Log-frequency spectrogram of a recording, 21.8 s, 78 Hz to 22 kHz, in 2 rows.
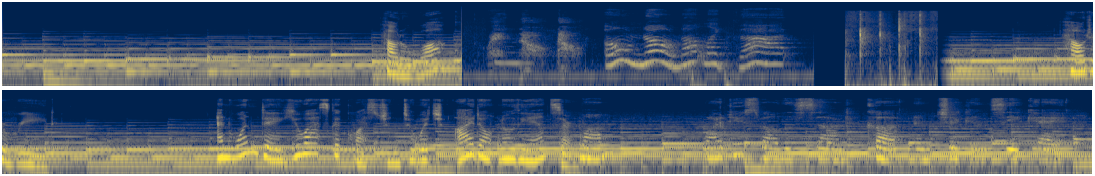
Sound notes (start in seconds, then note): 0.0 soft piano music; 4.9 whispering Voice; 8.5 clapping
